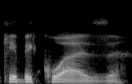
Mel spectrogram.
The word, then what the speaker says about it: québécoise: 3 magnifique elle est québécoises d'accord québécoise c'est-à-dire une personne qui habite au Québec parce que le S entre deux voyelles on va prononcer comme un Z la SCI est très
